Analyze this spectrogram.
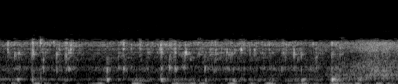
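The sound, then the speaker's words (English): Rushing water pours steadily like a waterfall, a curtain of water at the entrance of a mummy cave, a dense continuous roar with irregular splashing surges, fairly loud, with no voices. “Do you not think, D'Arno, that we might make an effort to get out as we entered through the curtain of water?”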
